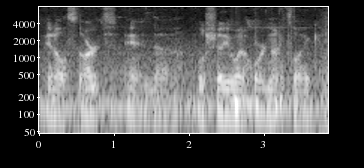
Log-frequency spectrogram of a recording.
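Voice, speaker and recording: Speaking at a fairly slow pace with lively intonation, a man is heard through noticeable background noise and audible room echo. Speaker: gaming streamer. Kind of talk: gameplay commentary. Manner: casual; loud.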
